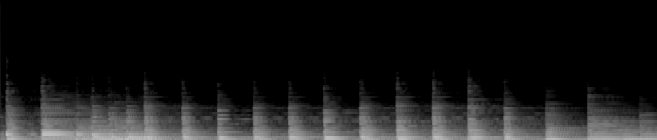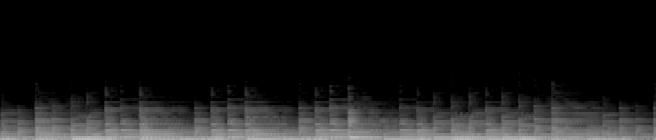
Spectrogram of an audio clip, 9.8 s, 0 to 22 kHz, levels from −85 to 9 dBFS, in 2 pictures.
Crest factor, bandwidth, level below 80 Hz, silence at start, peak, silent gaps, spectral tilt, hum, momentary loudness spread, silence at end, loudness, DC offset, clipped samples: 16 dB; 7.8 kHz; -46 dBFS; 0 s; -6 dBFS; none; -8 dB/octave; none; 6 LU; 0 s; -24 LUFS; under 0.1%; under 0.1%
